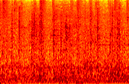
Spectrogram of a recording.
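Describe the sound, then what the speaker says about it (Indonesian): A cartoon locomotive speeding along railway tracks, a steady rumbling rattle of wheels with faint rhythmic clacking, moderately loud and continuous. "Loko pun terus memacu kereta itu hingga kecepatan maksimal."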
